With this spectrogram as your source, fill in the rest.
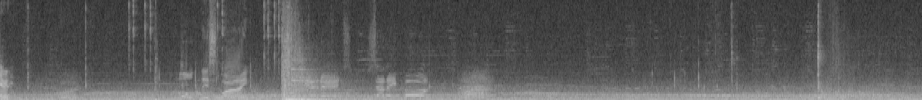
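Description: A large crowd of soldiers clatters and murmurs steadily in the distance.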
